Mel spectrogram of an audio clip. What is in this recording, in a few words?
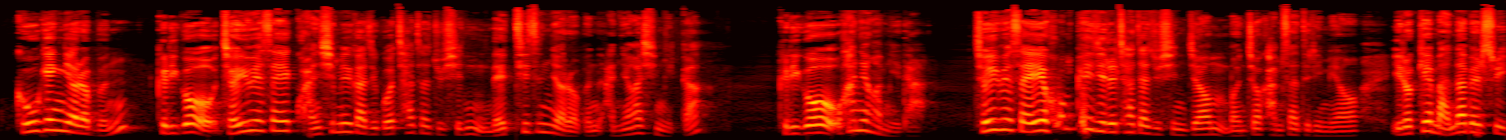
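Korean commercial; GoLocalise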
